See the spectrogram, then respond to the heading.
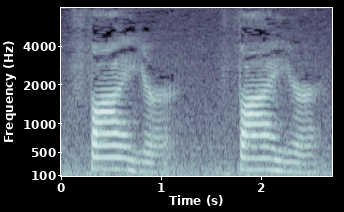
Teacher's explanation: If you listen closely, there is the Y sound that connects the 2 vowels.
